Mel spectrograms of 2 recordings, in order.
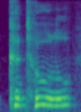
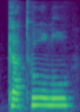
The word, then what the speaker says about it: Cthulhu: Apparently nobody knows how to pronounce this word. There are many people who think they do, but even according to Mr. Lovecraft himself, nobody knows how to pronounce it. So any pronunciation that you do is correct, because it's such an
